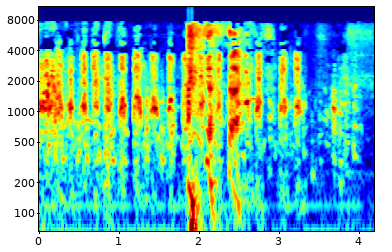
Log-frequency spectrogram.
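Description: Several chickens squawk and cluck in a loud, overlapping flurry, with sharp repeated calls piling on top of each other and one harsher squawk rising above the rest partway through.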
